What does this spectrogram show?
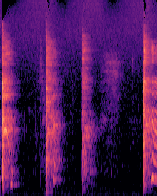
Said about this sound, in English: Do you know like when you just choke on your own saliva and then you just start like coughing a lot?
